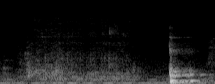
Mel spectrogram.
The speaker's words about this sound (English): I took a really big sip. That's a big one.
